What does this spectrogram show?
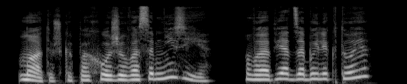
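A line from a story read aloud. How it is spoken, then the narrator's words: Sympathetic gentle sing-song. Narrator (Russian): Сочувственно пропела Эллен и ласково обратилась к Маргарите, как к ребенку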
